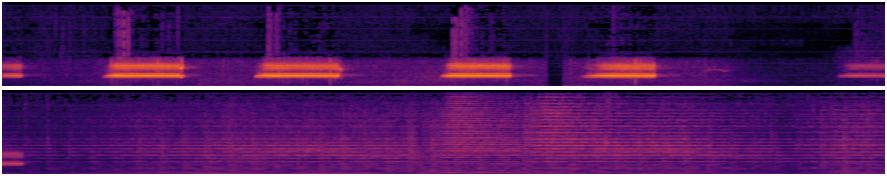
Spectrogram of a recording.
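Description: Frogs croak in a run of about six loud, evenly spaced, clear calls with no talking, before a sustained tonal backdrop takes over for the rest.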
